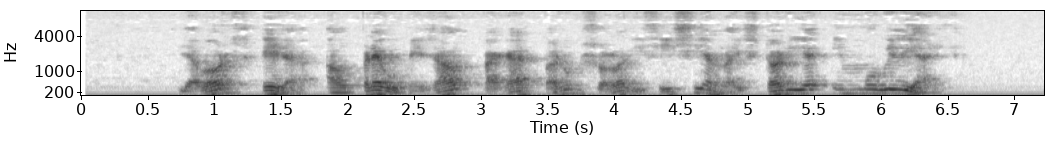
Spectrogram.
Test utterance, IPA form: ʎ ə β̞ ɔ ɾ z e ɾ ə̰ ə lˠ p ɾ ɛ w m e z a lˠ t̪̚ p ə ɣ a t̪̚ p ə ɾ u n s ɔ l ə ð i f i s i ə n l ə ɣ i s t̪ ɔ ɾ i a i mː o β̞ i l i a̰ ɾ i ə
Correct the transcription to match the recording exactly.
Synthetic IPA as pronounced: ʎ ə β̞ ɔ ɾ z e ɾ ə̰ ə lˠ p ɾ ɛ w m e z a lˠ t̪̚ p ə ɣ a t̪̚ p ə ɾ u n s ɔ l ə ð i f i s i ə n l ə i s t̪ ɔ ɾ i ə i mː u β̞ i l i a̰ ɾ i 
